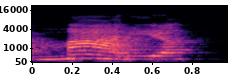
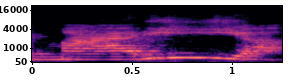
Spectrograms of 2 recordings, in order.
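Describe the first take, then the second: First: María said as MA-rya, I and A fused; stress moved to first syllable. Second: María slowed as ma-RÍ-a, long I; strong separate I. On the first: Teacher showing how it would sound unaccented, MA stressed. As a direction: punch MA in María, shrink the I. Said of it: "si nosotros en vez de María ... sonara". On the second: Teacher showing the strong vowel, I held long. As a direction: stretch the Í of María apart from the A. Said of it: "se convirtió en un sonido fuerte". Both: Shown as a demonstration.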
